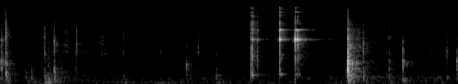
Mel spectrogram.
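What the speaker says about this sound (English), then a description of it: "we're just adding this into the container, into a clean, empty jar, glass jar." Chopped garlic dropped into a clean, empty glass jar gives a few light glassy clinks and taps, sparse and close, with quiet gaps between them.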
